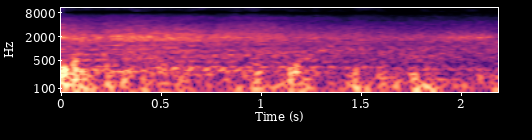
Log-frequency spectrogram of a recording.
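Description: Wind buffeting an outdoor phone microphone: an uneven, gusty low rumble.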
